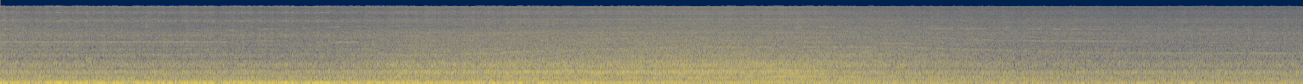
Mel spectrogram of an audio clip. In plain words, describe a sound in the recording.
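A jet engine roars steadily as an aircraft rolls down a runway, the rumble slowly easing.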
